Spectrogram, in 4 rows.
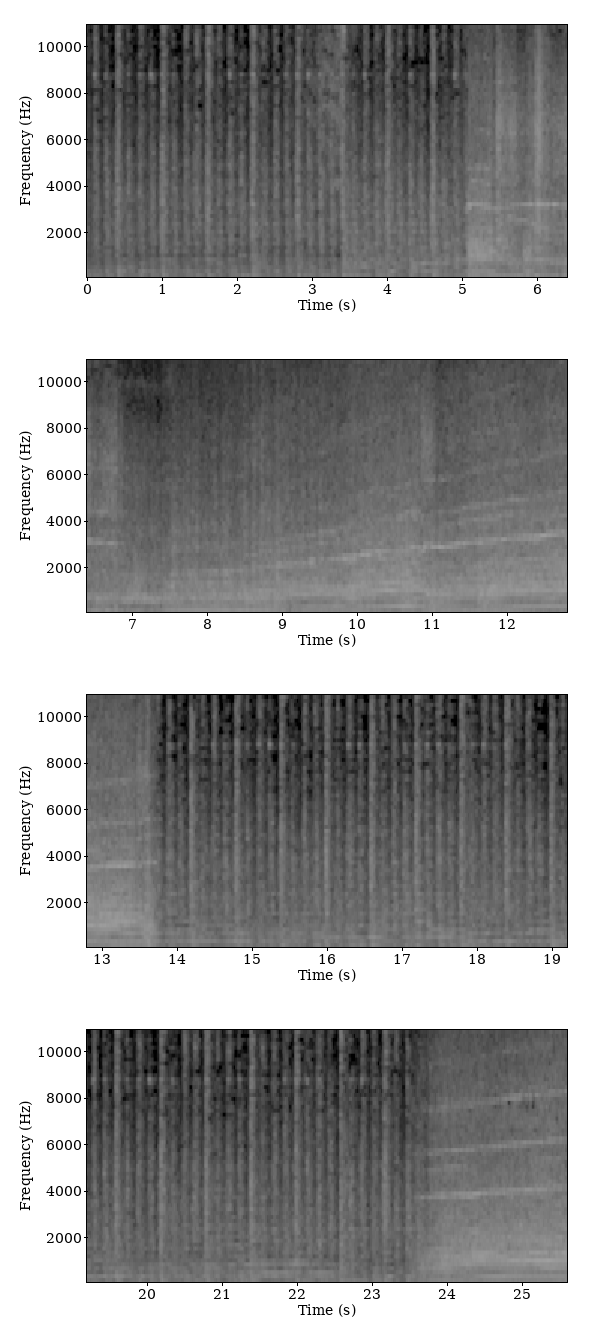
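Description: BMW M4 GT3 race car accelerating downhill at the Nürburgring in Assetto Corsa Competizione, loud engine pitching up through the gears with sharp shifts, close and continuous, with no talking.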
